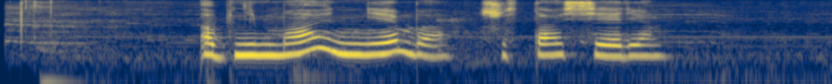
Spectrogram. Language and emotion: Russian, neutral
